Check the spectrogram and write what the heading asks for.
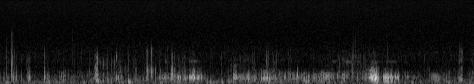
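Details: Stomach growling attributed to hunger: low, bubbling gurgles and rumbles that rise and fall continuously, with one louder growl; normal borborygmi.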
